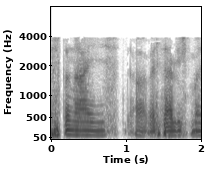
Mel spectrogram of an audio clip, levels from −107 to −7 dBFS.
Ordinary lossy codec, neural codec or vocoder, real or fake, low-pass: AAC, 16 kbps; codec, 44.1 kHz, 7.8 kbps, DAC; fake; 7.2 kHz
